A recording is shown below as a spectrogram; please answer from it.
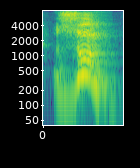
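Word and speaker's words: זון: Zayin Vav Nun is an acronym from zocher v'nekeva, and we pronounce it in Chabad and those that study Chassidus, zun.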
